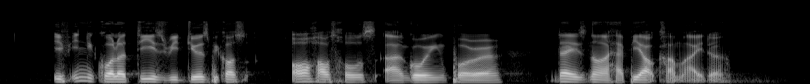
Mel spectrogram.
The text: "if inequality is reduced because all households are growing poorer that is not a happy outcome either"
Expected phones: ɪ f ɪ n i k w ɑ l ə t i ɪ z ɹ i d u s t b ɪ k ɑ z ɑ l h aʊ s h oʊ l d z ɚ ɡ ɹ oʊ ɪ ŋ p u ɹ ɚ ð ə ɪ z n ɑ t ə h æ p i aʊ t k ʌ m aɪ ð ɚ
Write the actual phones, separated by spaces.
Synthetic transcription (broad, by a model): ɪ f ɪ n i k w ɑ l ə t i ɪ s ɹ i d u s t b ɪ k ɑ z ɑ l h aʊ s h oʊ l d s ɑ ɡ oʊ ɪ ŋ p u ɹ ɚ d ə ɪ s n ɑ t ə h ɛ p i aʊ t k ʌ m aɪ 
